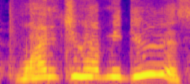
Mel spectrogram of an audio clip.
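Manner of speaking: high-pitched aggrieved whine; hammed-up high protest; mock complaint. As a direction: plead up high, as if betrayed. Acted complaint to friend who booked him.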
